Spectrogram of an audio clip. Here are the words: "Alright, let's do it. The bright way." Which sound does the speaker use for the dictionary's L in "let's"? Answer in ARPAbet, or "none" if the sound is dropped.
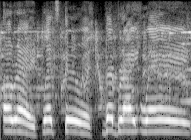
L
